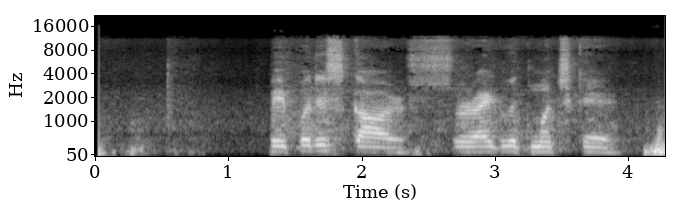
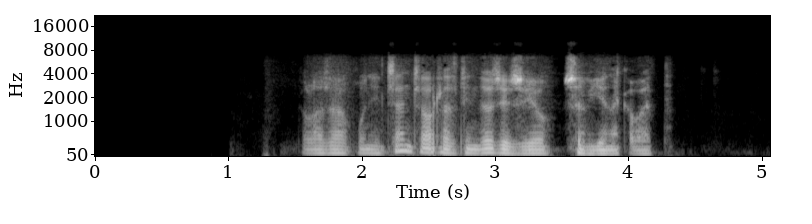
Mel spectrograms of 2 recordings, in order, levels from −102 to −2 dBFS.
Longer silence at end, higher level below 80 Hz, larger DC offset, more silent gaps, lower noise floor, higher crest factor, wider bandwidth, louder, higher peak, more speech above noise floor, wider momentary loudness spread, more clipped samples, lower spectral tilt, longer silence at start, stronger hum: second, 0 s vs 0.9 s; about the same, -50 dBFS vs -48 dBFS; neither; neither; second, -58 dBFS vs under -90 dBFS; second, 18 dB vs 26 dB; first, 12.5 kHz vs 7.2 kHz; first, -20 LUFS vs -26 LUFS; about the same, -2 dBFS vs -4 dBFS; second, 39 dB vs over 63 dB; second, 12 LU vs 15 LU; neither; about the same, -4.5 dB/octave vs -5.5 dB/octave; second, 0 s vs 1.55 s; neither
